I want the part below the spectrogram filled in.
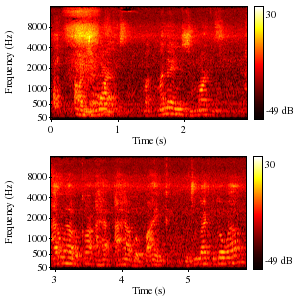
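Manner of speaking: low, soft, halting and unsure; nervous. Shown as a demonstration. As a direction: stammer out the question shyly. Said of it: "and I'm nervous".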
